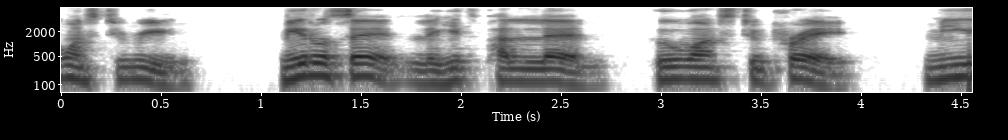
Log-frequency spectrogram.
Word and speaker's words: להתפלל: So make sure that you pronounce the T's in Hebrew always. Lehit t, lehit pallel.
